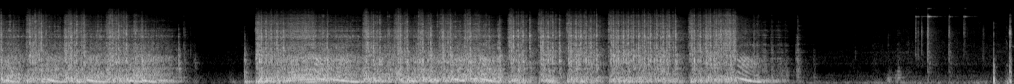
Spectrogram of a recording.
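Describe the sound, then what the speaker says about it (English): Pneumatic impact gun rattling off the blades of a zero turn mower, loud and close in long dense bursts with a brief pause near two seconds, fading to quieter clicks at the end. "Let's see if our impact gun will fit under here"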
